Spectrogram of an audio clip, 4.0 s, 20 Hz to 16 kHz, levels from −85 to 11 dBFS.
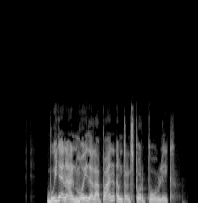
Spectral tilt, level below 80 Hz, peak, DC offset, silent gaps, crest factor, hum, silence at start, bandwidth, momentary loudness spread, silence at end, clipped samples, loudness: -5.5 dB/octave; -56 dBFS; -2 dBFS; under 0.1%; none; 14 dB; none; 0.95 s; 8 kHz; 8 LU; 0.5 s; under 0.1%; -14 LUFS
